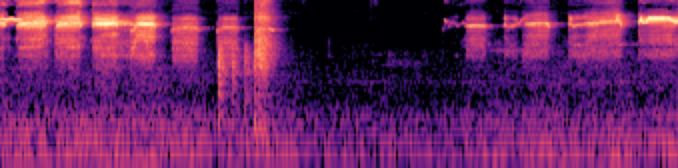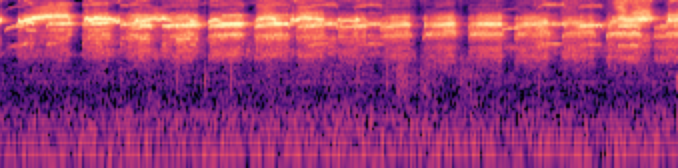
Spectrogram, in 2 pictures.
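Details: Edible-nest swiftlet chick during feeding: bursts of high, hissy squeals, then a near-silent pause of about two seconds, then a long run of thin, wavering whistles in rapid pulses.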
